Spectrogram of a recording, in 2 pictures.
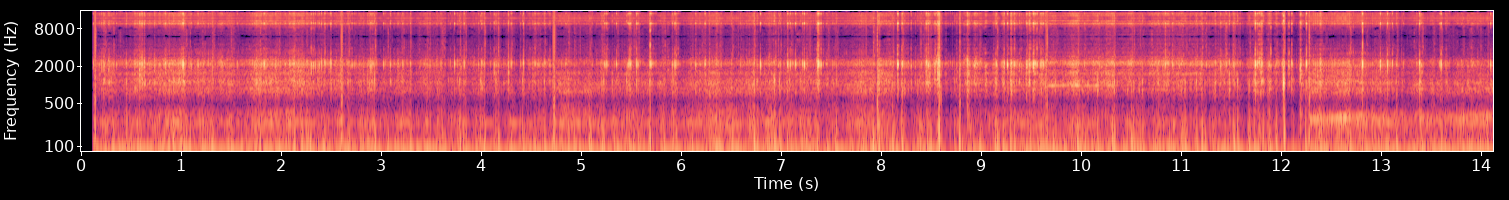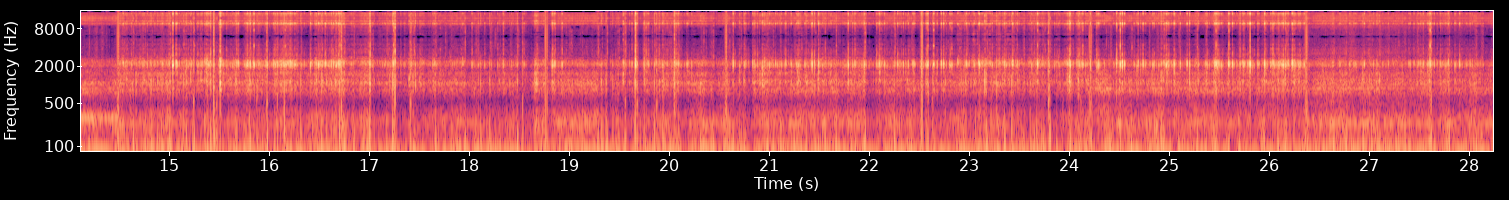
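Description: Wind rumbling loudly on the microphone of a camera mounted on a mountain bike riding a dirt and gravel track, with many small clicks and rattles as the bike jolts over the bumps.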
